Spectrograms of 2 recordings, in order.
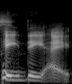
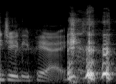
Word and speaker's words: GPDA: GPDA. GDPA. Grand Prix Drivers. Yes. GPDA. I always say GDPA. I just realized that I've been saying it wrong forever.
